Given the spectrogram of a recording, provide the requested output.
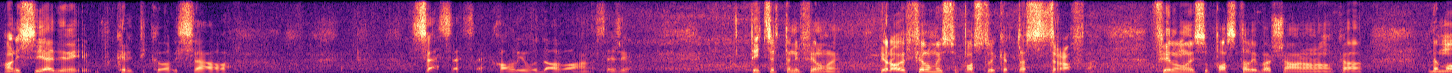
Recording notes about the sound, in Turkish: CAMERA: DJI OSMO in ACTION, odradio fenomenalan posao sa rocksteady opcijom, audio LG G8 telefon.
